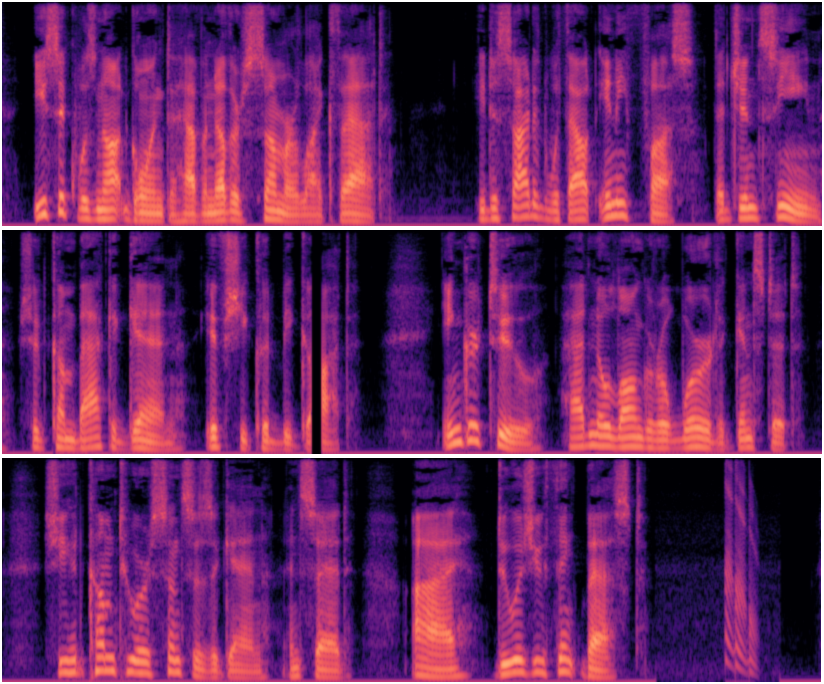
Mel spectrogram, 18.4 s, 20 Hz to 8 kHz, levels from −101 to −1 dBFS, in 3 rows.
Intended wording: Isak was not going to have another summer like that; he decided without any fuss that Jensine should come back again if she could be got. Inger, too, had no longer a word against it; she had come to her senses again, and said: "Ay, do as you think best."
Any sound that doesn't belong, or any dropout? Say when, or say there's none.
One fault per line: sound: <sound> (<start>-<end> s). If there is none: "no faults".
sound: dropout (8.5-8.6 s)
sound: chirp (17.7-18.0 s)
